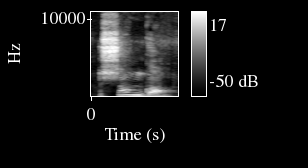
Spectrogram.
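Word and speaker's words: changeons: J'écris ONS, ça se prononce changeant, mais on a le verbe changer, donc j'ajoute E. Sa terminaison, c'est E-O-N-S, non pas seulement O-N-S.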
